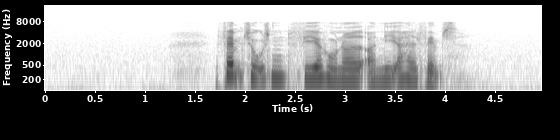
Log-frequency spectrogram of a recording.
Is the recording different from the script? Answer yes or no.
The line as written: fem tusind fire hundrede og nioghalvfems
no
